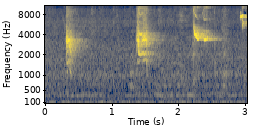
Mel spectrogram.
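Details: Three separate sharp whistled notes from a Black-and-white seedeater, spaced about a second apart, each starting high and dropping to a brief steady tone.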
